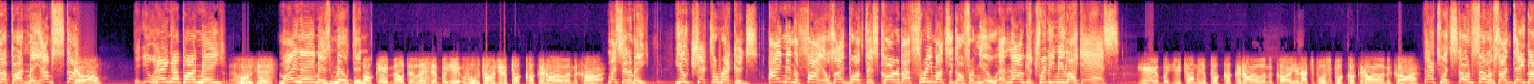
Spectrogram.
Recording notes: …'s Personal Prank Phone Calls Collection.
